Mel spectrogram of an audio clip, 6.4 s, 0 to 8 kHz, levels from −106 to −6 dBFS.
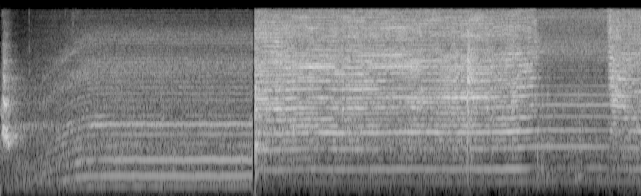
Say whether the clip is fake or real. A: fake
